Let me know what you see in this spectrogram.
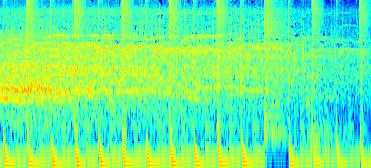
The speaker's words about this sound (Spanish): Aplausos para la esposa que salvó a todo el fandom. Aplausos, aplausos para la esposa, por favor, aplausos.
